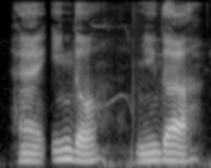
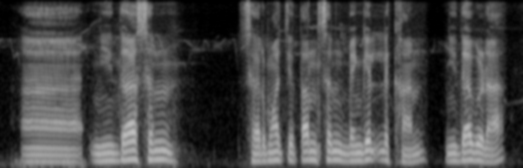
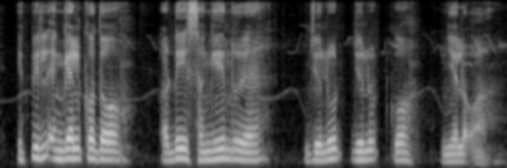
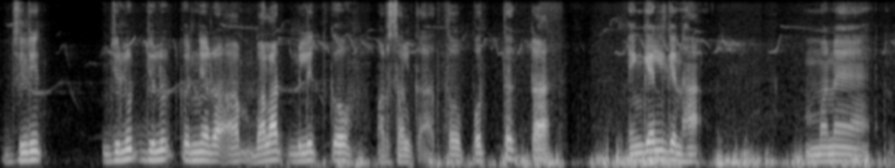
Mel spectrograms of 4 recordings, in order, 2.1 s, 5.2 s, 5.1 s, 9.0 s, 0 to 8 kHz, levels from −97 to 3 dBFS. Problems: background sounds at intervals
